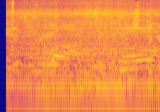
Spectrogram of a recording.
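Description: People talking over the steady low hum of a boat's engine.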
